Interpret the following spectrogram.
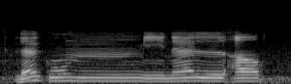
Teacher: pastikan huruf dad ni tidak ada lantunan. Sebab dad ni famous juga orang lantunkan.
